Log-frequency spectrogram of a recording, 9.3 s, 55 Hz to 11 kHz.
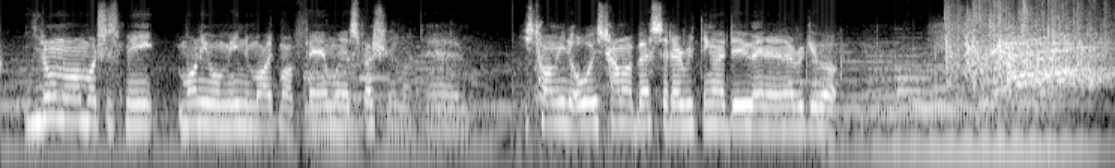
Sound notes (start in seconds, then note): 7.8 applause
